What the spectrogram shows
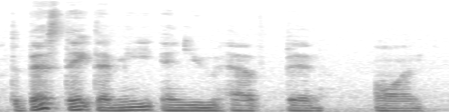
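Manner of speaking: very slow, deliberate delivery. Answering the other person's question about their best date together, saying it really slowly. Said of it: "I'm saying this really slow".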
